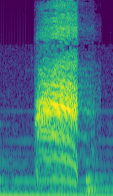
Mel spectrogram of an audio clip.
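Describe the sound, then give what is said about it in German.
A single harsh, raspy raven croak lasting about half a second, loud and rough-edged, followed by a brief faint rumble over a steady low hum. “Er richtete sich auf und begann mit dem Käse im Schnabel zu krächzen.”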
